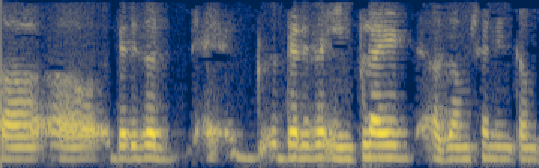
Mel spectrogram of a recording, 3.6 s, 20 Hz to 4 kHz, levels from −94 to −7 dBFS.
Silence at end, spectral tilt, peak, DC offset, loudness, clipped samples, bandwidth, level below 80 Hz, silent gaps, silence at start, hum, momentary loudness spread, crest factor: 0 s; -11 dB/octave; -6 dBFS; under 0.1%; -23 LUFS; under 0.1%; 4 kHz; -66 dBFS; none; 0 s; none; 14 LU; 18 dB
